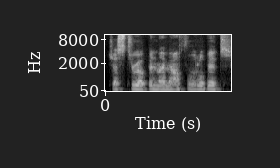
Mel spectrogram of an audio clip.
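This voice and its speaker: A man's voice: mid-range voice, completely flat delivery, a little fast, vocal fry, a little mellow. A man hosting a casual livestream, chatting with viewers in a joking, rambling way. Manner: joking, rambling, singing snippets. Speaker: livestream host.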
